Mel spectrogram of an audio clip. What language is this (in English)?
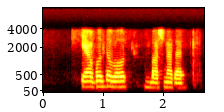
Odia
